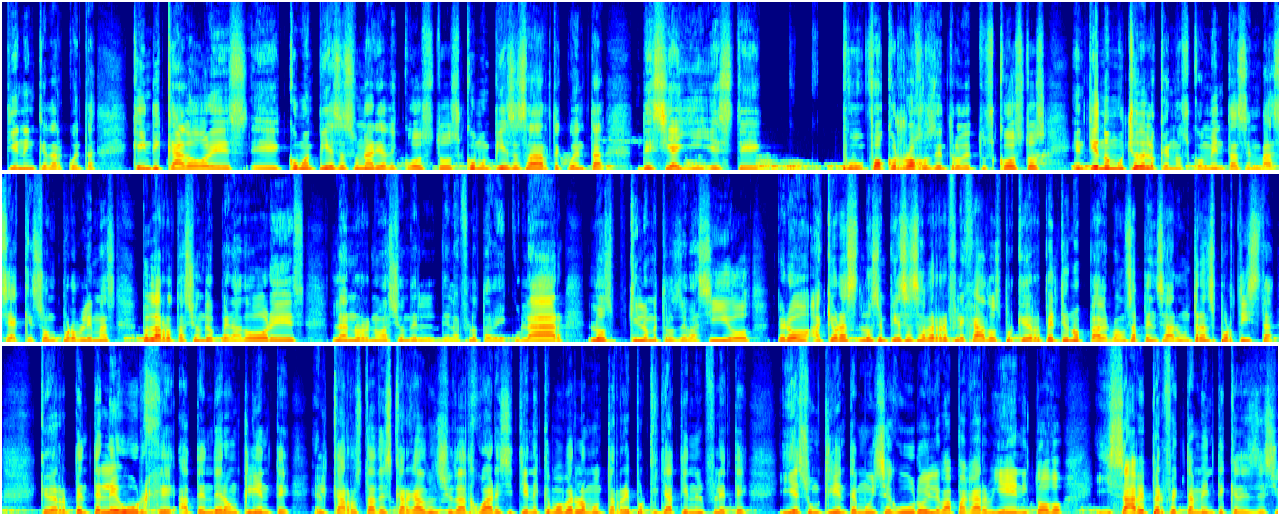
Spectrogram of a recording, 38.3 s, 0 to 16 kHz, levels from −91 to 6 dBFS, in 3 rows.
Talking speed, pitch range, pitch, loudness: 195 wpm, 120-150 Hz, 130 Hz, -20 LUFS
